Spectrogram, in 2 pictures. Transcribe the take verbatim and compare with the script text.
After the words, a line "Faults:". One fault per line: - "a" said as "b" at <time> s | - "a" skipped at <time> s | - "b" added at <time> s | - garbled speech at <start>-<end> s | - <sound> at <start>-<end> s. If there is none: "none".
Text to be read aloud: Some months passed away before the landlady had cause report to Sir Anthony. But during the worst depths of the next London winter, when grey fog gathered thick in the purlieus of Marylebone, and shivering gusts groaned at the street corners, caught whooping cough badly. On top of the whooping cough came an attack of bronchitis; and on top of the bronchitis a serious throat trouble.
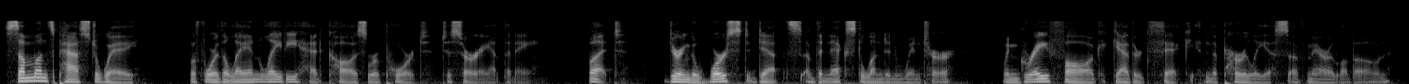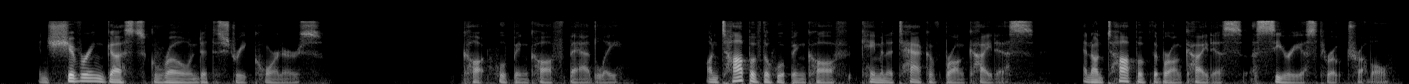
Some months passed away before the landlady had cause report to Sir Anthony. But during the worst depths of the next London winter, when grey fog gathered thick in the purlieus of Marylebone, and shivering gusts groaned at the street corners, caught whooping cough badly. On top of the whooping cough came an attack of bronchitis; and on top of the bronchitis a serious throat trouble.
Faults:
none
